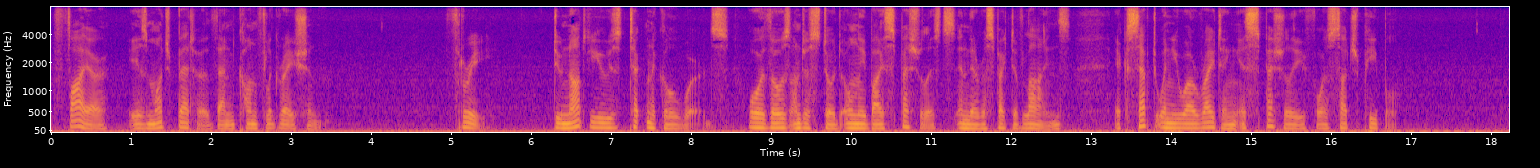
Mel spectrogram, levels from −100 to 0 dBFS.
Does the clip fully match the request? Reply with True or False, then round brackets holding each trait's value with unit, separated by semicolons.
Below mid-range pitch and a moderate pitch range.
True (105 Hz; 3.1 semitones)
